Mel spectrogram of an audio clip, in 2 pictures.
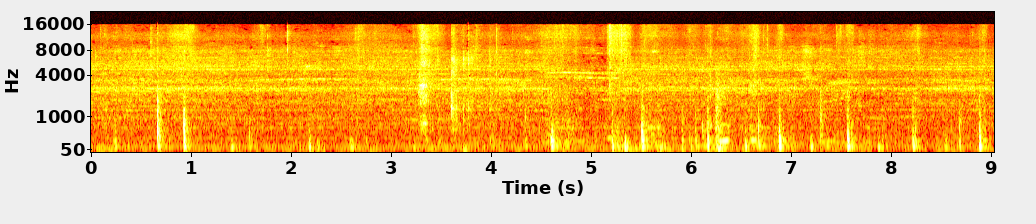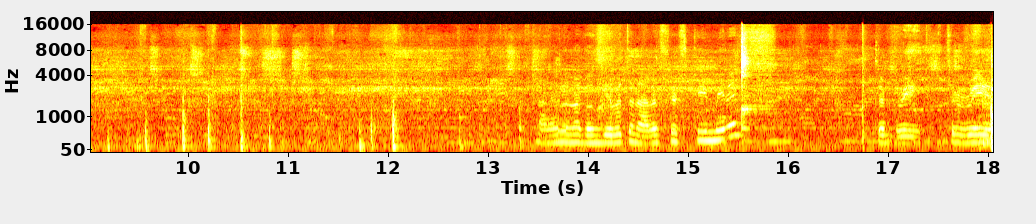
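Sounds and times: fists thumping bread dough: 0.0 - 2.9, 4.3 - 13.5.

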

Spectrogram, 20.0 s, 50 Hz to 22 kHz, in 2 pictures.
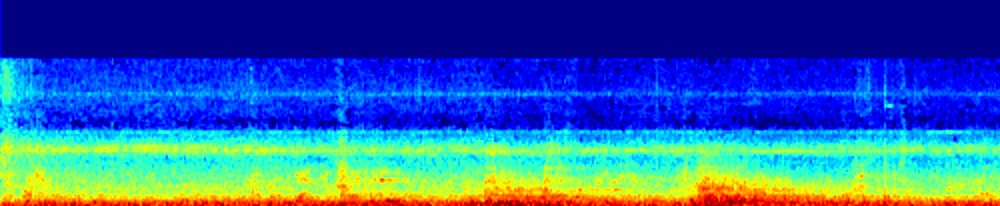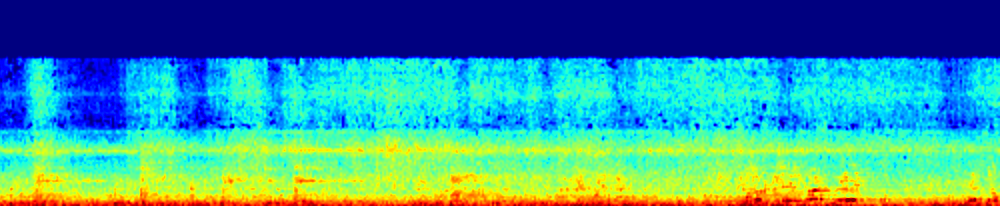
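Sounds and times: loud machinery din: 6.9 - 8.5.

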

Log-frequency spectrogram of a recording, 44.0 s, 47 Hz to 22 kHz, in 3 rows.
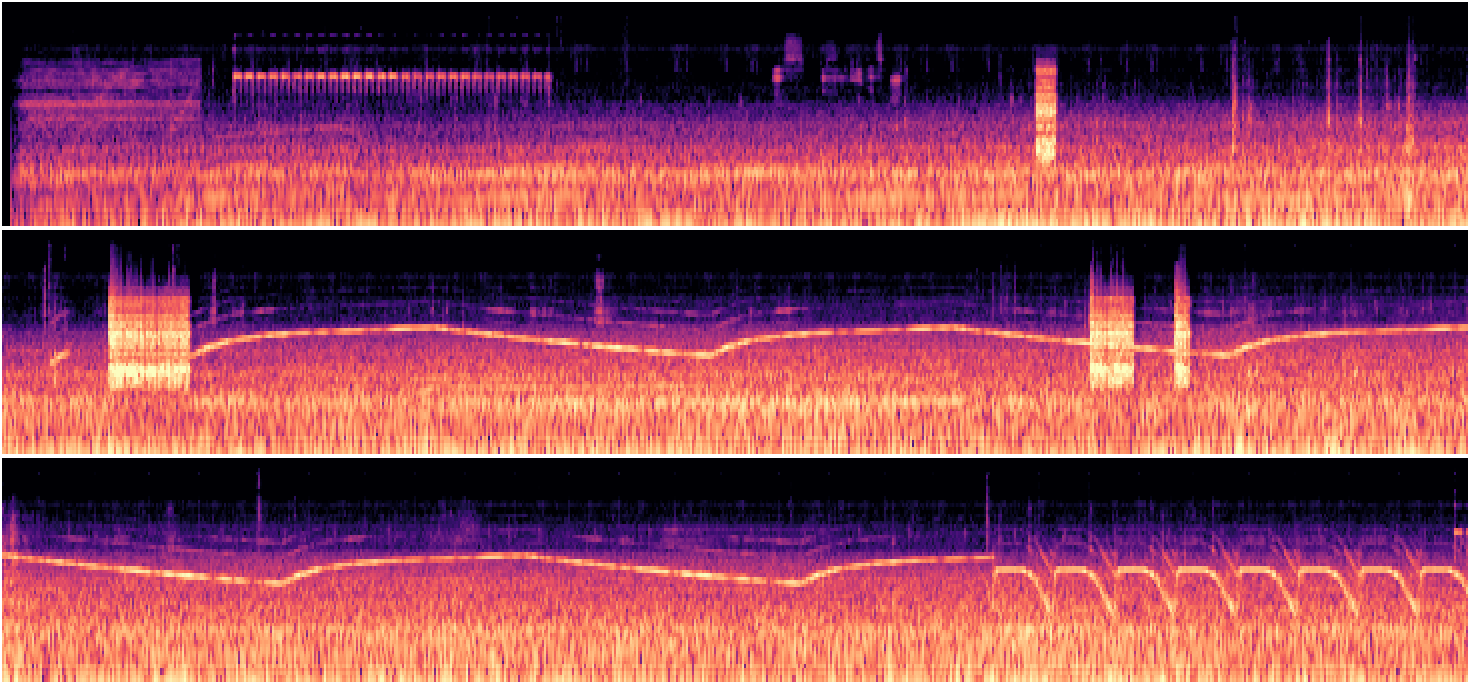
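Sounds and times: engine and road rumble: 0.0 - 43.9
fire engine siren: 0.1 - 5.7, 10.3 - 10.6, 15.1 - 43.9.

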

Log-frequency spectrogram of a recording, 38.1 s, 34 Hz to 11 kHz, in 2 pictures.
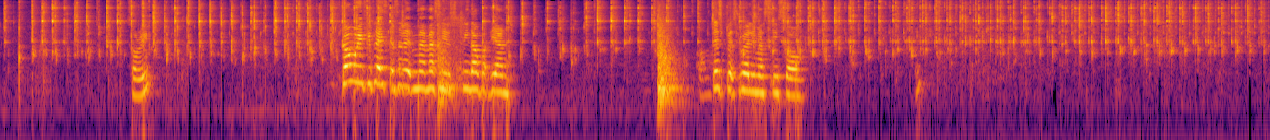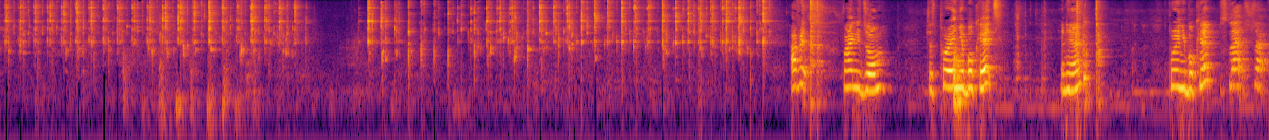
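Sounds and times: fork clinking against glass cup: 0.0 - 6.1, 7.2 - 23.7, 24.4 - 25.2, 25.9 - 30.7.

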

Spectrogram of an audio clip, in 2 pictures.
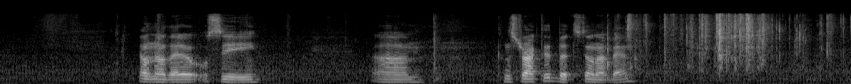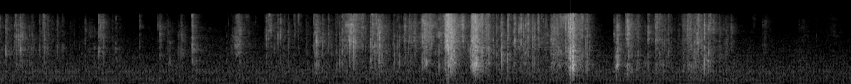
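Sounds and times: foil wrapper crinkling and tearing: 6.0 - 16.2.

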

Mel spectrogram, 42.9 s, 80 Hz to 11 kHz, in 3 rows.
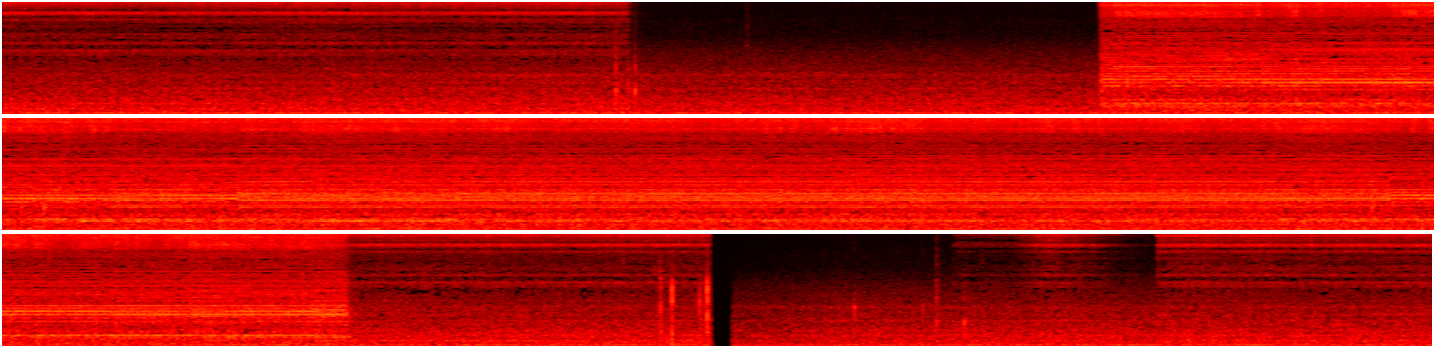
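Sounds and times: ultrasonic cleaner buzzing: 11.0 - 35.8.

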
